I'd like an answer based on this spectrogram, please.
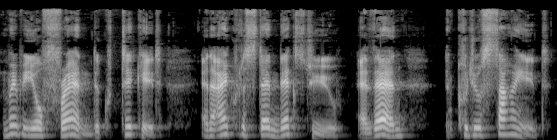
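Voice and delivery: high, eager pleading; imploring. A narrator's reading. Colin begging Harry for a photo, imploringly. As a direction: plead hopefully, pitched well up. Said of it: "He looked imploringly at Harry".

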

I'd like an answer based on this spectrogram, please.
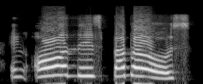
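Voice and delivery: high, slow stretched-out call; calling back. A narrator's reading. Amanda answers from inside the bubbles, high slow call.

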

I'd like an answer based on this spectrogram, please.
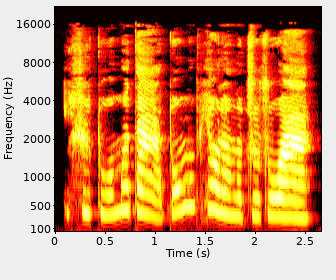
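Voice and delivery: high, delighted exclamation; a boy thrilled by a big spider; excited. Acted. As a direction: marvel at it, thrilled. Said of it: "他兴奋地说".

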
